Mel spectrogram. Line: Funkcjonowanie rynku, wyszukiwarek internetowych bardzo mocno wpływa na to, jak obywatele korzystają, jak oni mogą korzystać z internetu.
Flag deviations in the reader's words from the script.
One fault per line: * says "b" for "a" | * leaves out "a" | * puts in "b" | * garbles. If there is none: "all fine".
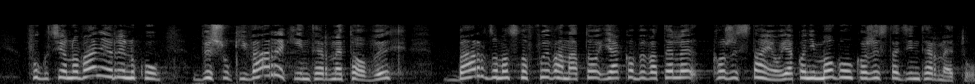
all fine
